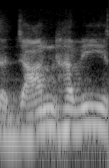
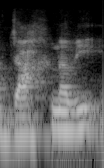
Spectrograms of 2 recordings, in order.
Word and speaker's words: Jahnavi: So if you analyze, Janhavi is easier to pronounce or Jahnavi is easier to pronounce.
